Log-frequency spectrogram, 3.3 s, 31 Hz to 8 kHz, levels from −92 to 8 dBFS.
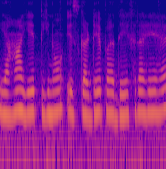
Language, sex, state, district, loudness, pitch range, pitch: Hindi, female, Uttar Pradesh, Gorakhpur, -37 LUFS, 190-200 Hz, 195 Hz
